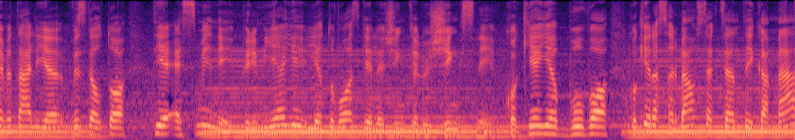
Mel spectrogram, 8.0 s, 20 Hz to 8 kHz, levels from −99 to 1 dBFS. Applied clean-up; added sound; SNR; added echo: none; Bowed string instrument; 2 dB; none.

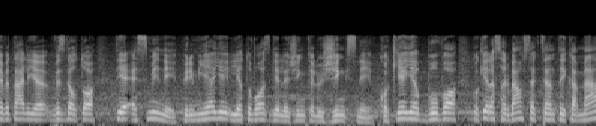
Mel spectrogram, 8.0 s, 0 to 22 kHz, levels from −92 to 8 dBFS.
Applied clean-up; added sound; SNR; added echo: none; none; none; none.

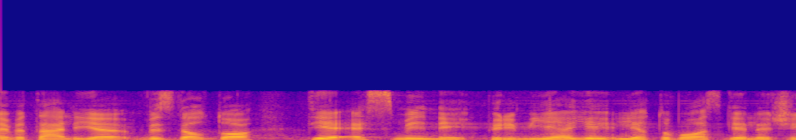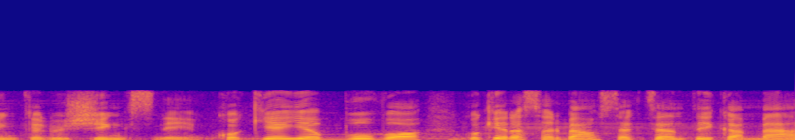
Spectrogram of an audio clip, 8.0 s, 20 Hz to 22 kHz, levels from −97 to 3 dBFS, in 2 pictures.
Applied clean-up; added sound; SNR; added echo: neural separator model SepFormer DNS4.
